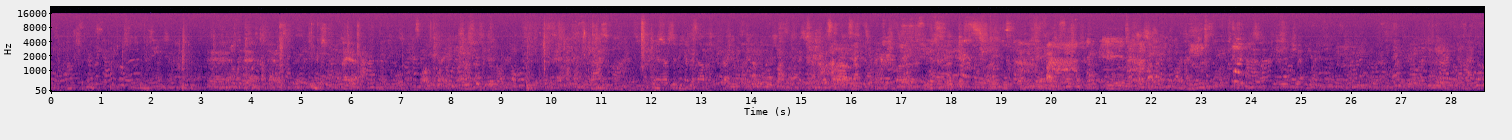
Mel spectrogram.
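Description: A man speaks calmly through a microphone over loudspeakers in a large room.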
